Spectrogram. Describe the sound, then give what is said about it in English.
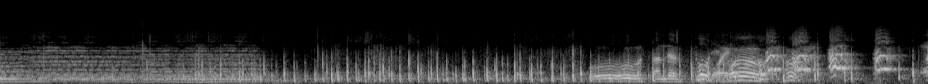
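A dog named Blackie barks and yelps excitedly several times, fairly loud, outside a sheriff's office, after a stretch of rhythmic clip-clopping horse hooves and a sustained musical tone at the start. “Better leave the dog out here”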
